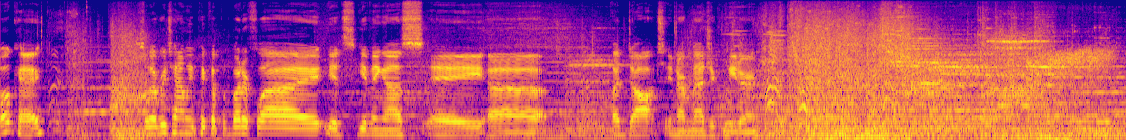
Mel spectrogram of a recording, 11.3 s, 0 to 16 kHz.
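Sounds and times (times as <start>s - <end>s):
speech: 0.0s - 8.6s
door being smashed in a video game: 7.9s - 10.8s.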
